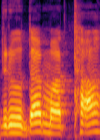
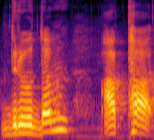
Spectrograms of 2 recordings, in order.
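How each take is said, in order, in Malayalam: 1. ഈ രണ്ട് വാക്കുകളും ചേർത്ത് ഒന്നാക്കിയാണ് പറയുന്നത്. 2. ഈ രണ്ട് വാക്കുകളും വെവ്വേറെയാണ് പറയുന്നത്.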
